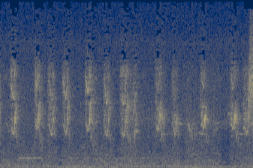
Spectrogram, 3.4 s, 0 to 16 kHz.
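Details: Common linnet giving a rapid string of high, dry twittering notes, about three per second, with soft rustling background noise; recorded in a garden during spring–summer 2021.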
